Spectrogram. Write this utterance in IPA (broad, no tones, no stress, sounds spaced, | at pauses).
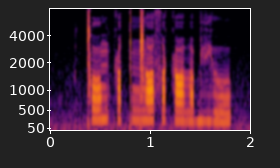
ǀ ɔ m k ə tˤ ŋ͡ǁ ɐ sˤ ə k ɑ ðˤ ə b vʲ o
